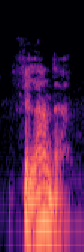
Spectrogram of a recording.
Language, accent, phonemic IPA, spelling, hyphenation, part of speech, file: English, Southern England, /fɪˈlændə/, philander, phi‧lan‧der, noun / verb, LL-Q1860 (eng)-philander.wav
- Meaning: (noun) 1. A lover 2. A South American opossum, bare-tailed woolly opossum, of species Caluromys philander (syn. Didelphis philander)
